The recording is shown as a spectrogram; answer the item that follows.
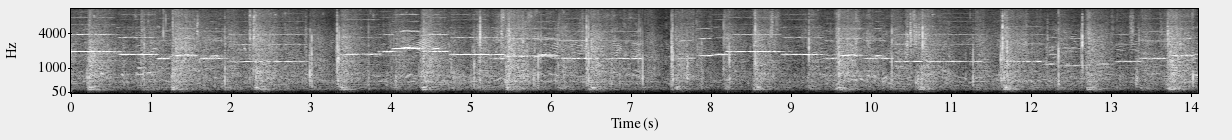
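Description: Pipe and tabor (flauta and tamboril) playing dance music: a single high pipe melody of held, stepping notes over steady drum strokes.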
